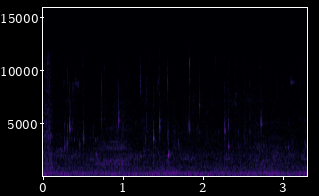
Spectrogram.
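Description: Fluid drains from a Yamaha Grizzly 600 quad in a steady, faint hissing trickle with scattered small drips, continuous throughout and with no voices.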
